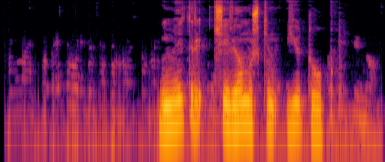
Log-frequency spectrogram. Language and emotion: Russian, neutral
